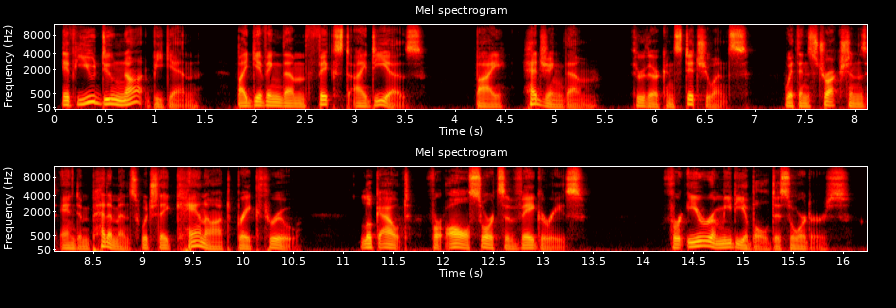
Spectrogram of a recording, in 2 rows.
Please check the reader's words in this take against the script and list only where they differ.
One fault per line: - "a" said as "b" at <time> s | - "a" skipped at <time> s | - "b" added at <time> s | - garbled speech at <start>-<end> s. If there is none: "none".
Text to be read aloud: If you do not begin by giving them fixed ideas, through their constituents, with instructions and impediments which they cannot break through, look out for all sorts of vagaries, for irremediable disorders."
- "by hedging them" added at 4.2 s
